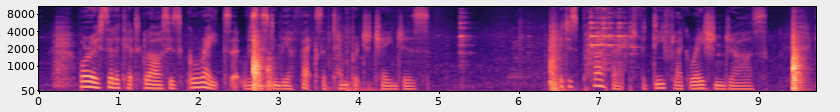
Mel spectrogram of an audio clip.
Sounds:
speech
glass

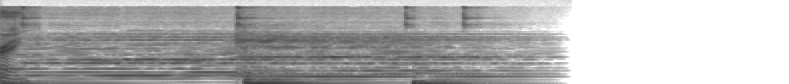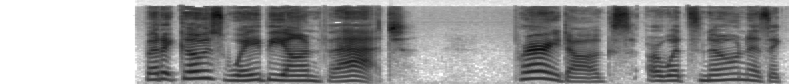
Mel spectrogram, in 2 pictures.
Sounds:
music
speech

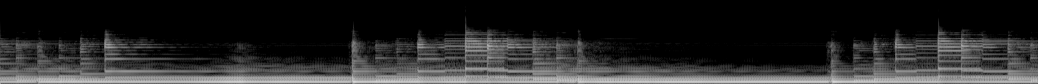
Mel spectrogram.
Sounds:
music
plucked string instrument
strum
electric guitar
musical instrument
guitar
bass guitar

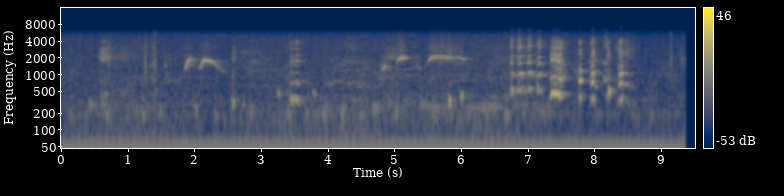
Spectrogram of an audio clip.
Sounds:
whistling

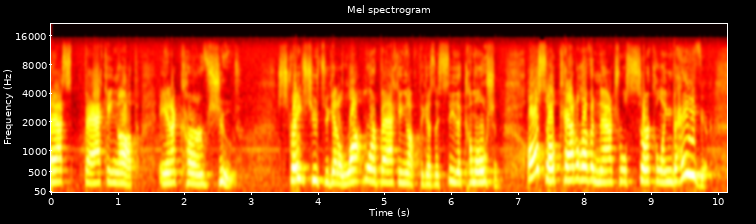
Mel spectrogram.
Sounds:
speech

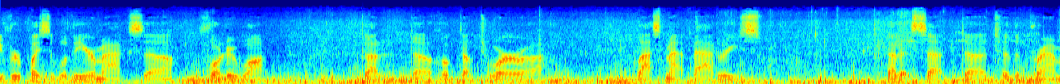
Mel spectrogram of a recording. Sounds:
wind
wind noise (microphone)

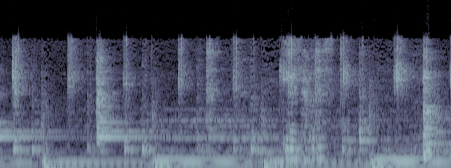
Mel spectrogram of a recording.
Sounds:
music
speech

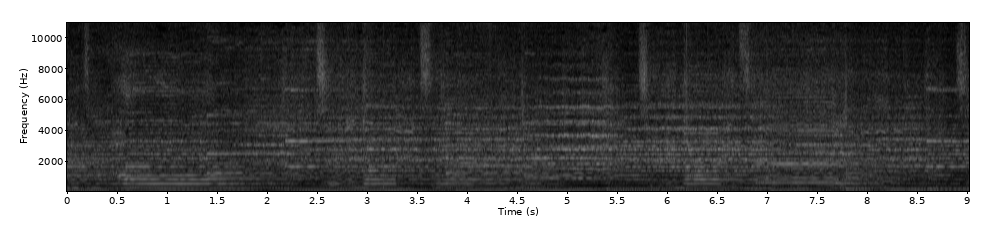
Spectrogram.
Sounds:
music
sound effect

